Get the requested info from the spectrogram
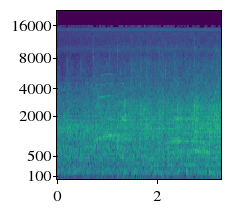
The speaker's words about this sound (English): The smattering of applause where people were really uncomfortable.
